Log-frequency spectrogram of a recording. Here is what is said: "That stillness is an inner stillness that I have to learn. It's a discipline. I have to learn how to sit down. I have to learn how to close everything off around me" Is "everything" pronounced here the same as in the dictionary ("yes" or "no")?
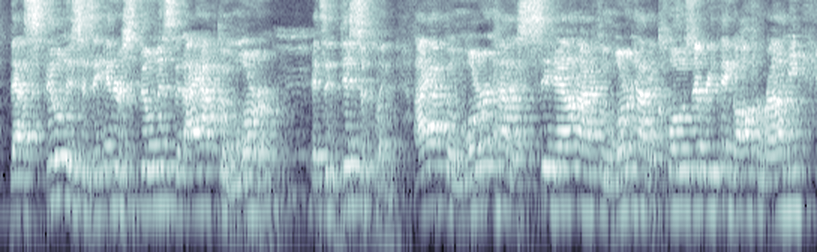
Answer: yes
